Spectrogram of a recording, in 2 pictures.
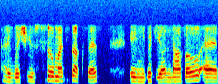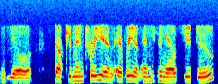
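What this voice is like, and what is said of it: Trinidadian accent. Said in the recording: “that accent is tremendous. ... Trinidad.”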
